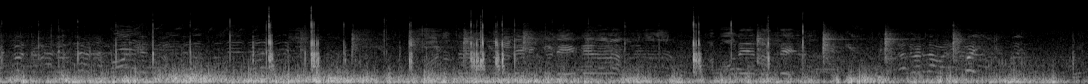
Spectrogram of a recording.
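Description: Wind blows steadily across an open outdoor field.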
